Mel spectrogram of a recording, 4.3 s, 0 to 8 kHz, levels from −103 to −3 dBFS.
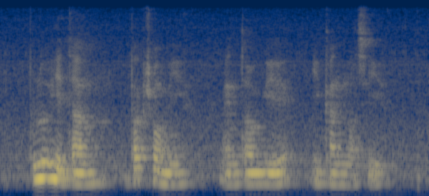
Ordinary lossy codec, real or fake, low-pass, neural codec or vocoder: none; real; 7.2 kHz; none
